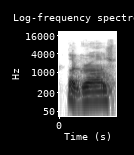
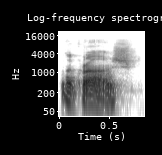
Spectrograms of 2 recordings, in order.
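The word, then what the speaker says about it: Lagrange: a Frenchman and so we pronounce it the same way he would have pronounced his name lrange this can be difficult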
